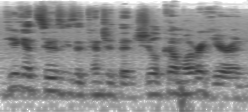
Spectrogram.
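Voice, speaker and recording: A man voicing a shy young goat prince who speaks softly, hesitantly and politely. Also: mid-range voice, fast talker, slight background noise, lightly acted, low-quality recording.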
